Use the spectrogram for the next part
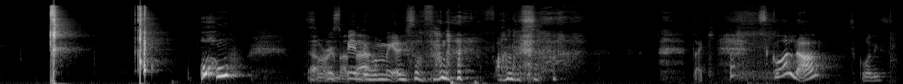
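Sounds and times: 
soda can being opened: 1.4s - 1.6s
speech: 3.1s - 5.7s, 6.9s - 9.0s
laughter: 4.2s - 6.1s.

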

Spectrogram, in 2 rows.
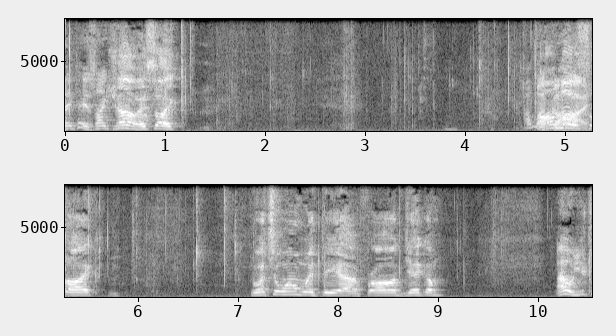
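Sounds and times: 
speech: 0.0s - 1.3s, 4.6s - 5.8s, 7.1s - 9.1s, 10.2s - 10.5s
chewing crunchy Sugar Pops sugar-coated breakfast cereal: 1.0s - 10.0s.

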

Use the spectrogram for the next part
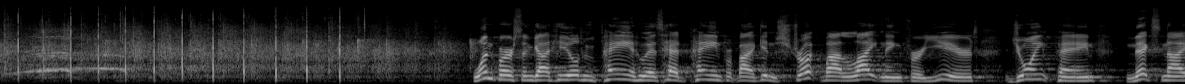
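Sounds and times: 
audience clapping in praise: 0.0s - 4.9s
speech: 4.7s - 11.8s.

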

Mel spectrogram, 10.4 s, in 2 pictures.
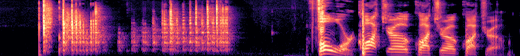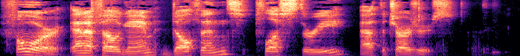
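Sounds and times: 
dice being rolled: 0.4s - 2.4s
speech: 3.2s - 9.8s.

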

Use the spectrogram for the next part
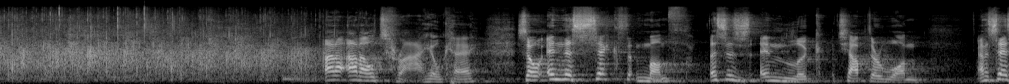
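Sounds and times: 
audience applause: 0.0s - 3.4s
speech: 3.2s - 10.0s.

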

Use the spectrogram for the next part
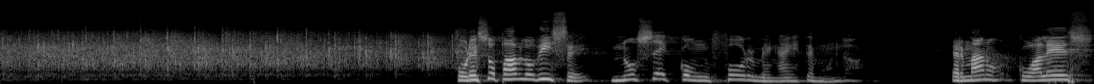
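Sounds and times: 
audience applause: 0.0s - 4.9s
speech: 4.6s - 8.6s, 9.5s - 10.9s.

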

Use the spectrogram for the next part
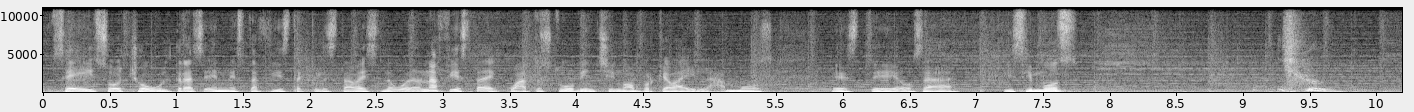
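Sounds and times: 
speech: 0.1s - 8.0s, 9.3s - 9.8s
small sneeze: 9.1s - 9.8s.

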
